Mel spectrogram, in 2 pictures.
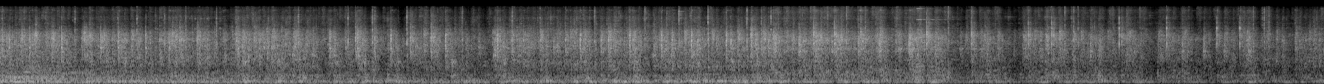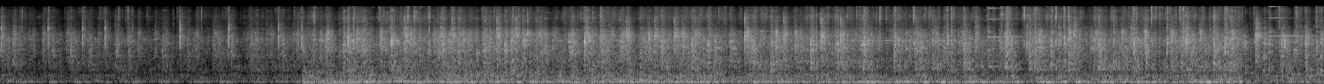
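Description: Several typewriters being typed on at once: a dense, continuous clatter of keystrokes and typebar strikes.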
